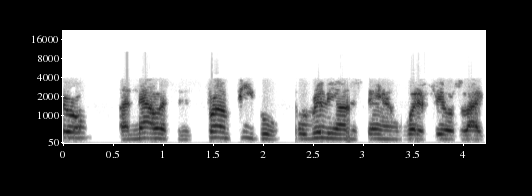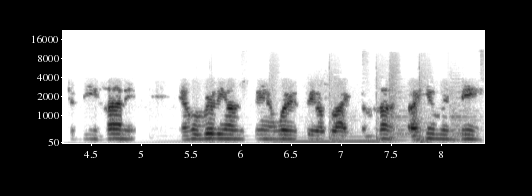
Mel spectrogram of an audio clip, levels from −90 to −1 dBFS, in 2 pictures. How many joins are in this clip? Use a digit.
3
